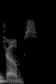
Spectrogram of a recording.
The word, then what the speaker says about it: Jobes: was done by Karen Jobes, Oh, yeah. Jobes. So I don't know Yep. if I'm pronouncing it right. I think you are. It's Job's.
